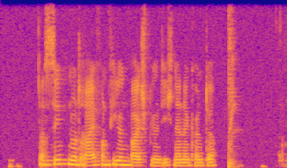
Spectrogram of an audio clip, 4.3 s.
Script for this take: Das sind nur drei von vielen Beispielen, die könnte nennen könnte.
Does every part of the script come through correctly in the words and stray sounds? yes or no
no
